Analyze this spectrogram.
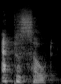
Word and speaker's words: episode: Oh, I've been told to watch my pronunciation of episode. It's like snake. It's not with a Z, with a Z.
